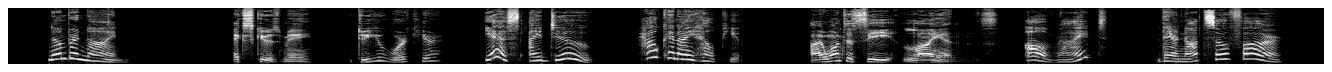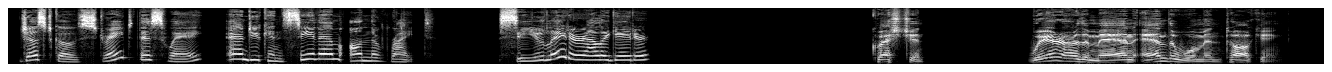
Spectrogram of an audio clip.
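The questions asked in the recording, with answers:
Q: Where are the man and the woman talking?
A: At a zoo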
